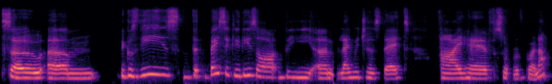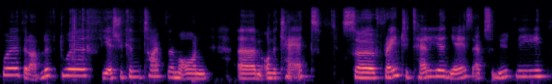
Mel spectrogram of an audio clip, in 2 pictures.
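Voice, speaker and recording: A woman's voice: medium pitch, measured pace, a little mellow. A middle-aged woman from South Africa, a university lecturer, giving an online lecture in a chatty way with many fillers and picking up audience answers from the chat.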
